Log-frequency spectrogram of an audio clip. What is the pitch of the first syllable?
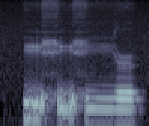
high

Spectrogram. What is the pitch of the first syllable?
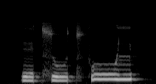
low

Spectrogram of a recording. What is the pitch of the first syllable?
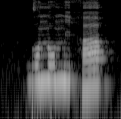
high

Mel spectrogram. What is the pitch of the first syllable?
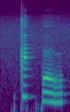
high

